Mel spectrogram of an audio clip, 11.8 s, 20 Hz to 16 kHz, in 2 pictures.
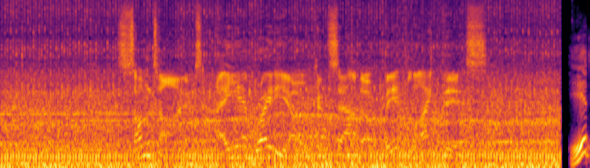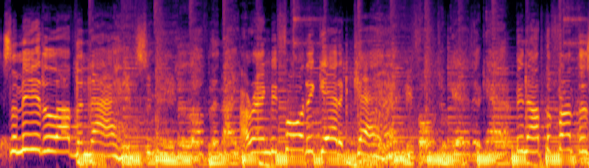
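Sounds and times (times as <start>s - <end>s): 
motorbike engine roaring at 110 km/h on a motorway: 0.0s - 5.6s
speech: 1.4s - 11.7s.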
